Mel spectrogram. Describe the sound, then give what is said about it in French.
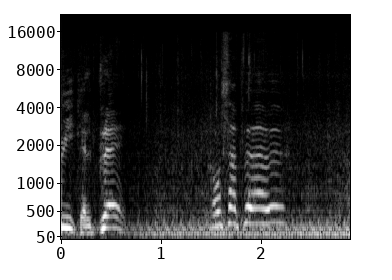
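Steady rain hisses in the background throughout, a constant wash of noise beneath two people talking, with a higher, animated voice in the middle. “Regarde, toutes ces femmes, ces enfants qui travaillent comme des bêtes sous la pluie.”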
